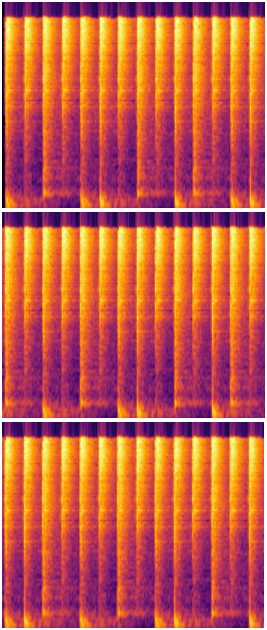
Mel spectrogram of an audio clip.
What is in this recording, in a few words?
syncopation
